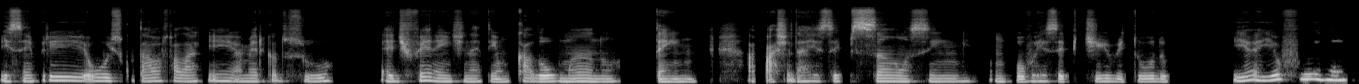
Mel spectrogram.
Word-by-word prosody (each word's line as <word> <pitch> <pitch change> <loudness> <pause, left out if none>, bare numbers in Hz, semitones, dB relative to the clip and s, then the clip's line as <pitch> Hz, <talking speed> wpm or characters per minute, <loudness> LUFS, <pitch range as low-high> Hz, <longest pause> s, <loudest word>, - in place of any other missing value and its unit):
e - - +2
sempre 175 +5 +2
eu 160 -1 +3
escutava 155 -1 -3
falar 150 -2 -3
que 155 -1 -1
a - - -2
América 140 +1 -3
do 150 - -8
Sul 150 +2 -2 0.5
é 140 - +1
diferente, 140 -1 0
né, 135 +1 -1
tem 130 - -2
um 125 - -1
calor 140 -2 +3
humano, 135 -1 +1 0.4
tem 130 +1 +1 0.5
a - - -3
parte - - +1
da 135 - -2
recepção 145 -1 +3
assim, 135 0 -2 0.2
um 135 - 0
povo 130 +1 0
receptivo 140 -1 -1
e - - -2
tudo. 135 -1 +1 0.7
E 165 - +3
aí 190 -3 +2
eu 220 +2 +6
fui, 235 +1 +1
né, 205 -1 +4
140 Hz, 145 wpm, -21 LUFS, 135-155 Hz, 0.7 s, eu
